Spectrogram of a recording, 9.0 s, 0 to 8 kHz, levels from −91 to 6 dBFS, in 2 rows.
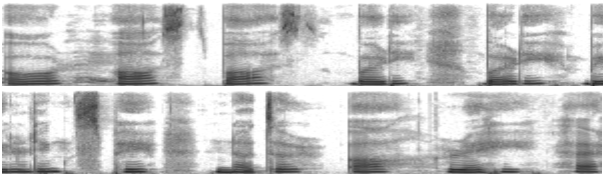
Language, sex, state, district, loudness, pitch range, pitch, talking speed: Hindi, female, Himachal Pradesh, Shimla, -16 LUFS, 230-255 Hz, 240 Hz, 65 wpm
